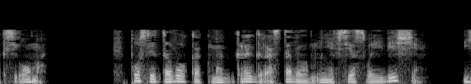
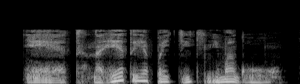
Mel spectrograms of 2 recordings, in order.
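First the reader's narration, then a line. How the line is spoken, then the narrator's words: Smirking whisper. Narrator (Russian): прошептал я, ухмыльнувшись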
